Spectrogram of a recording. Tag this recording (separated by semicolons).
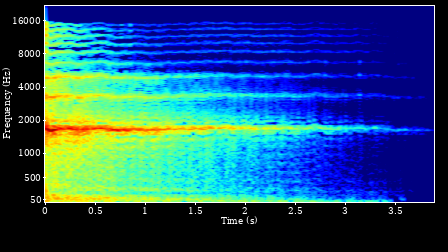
250; asdic; atm; audio; ball; game; manipulated; media; melodic; melodyne; microphone; millennia; note; notes; percussive; ping; pong; preamp; processed; sample; scale; sonar; sport; table; technica; tennis; tuned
